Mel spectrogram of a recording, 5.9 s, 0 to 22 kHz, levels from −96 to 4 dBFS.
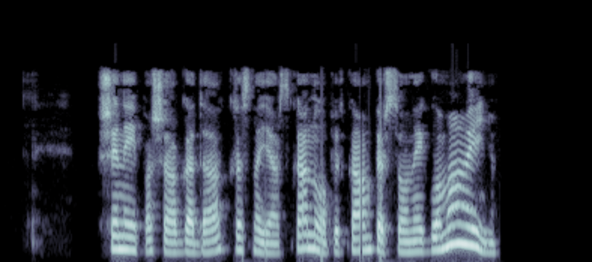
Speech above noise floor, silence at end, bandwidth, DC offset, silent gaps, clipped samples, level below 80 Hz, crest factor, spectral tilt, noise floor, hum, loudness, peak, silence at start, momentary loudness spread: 44 dB; 0.95 s; 7.8 kHz; under 0.1%; none; under 0.1%; -54 dBFS; 16 dB; -4 dB/octave; -59 dBFS; none; -15 LUFS; 0 dBFS; 1 s; 8 LU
